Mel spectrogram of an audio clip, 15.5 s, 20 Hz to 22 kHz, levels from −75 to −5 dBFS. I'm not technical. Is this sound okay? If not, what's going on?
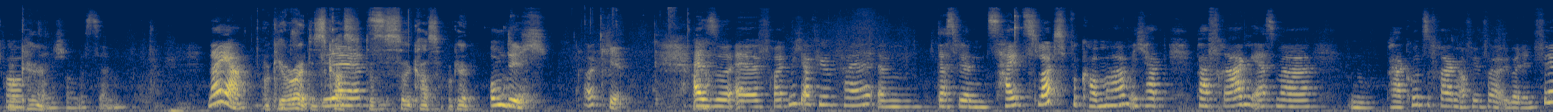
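Yes, nothing in this audio stood out as a problem when listening to it.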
